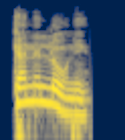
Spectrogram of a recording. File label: "cannelloni", Italian Pronunciations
